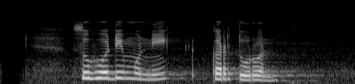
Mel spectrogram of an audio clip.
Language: Sundanese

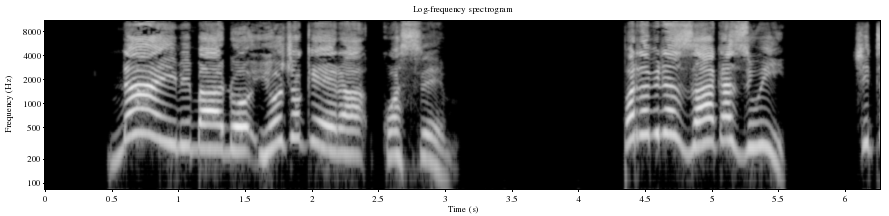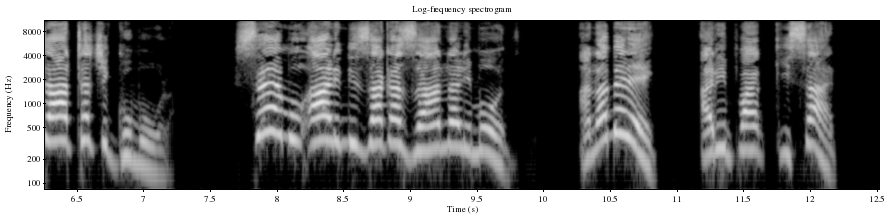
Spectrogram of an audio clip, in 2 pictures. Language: Nyanja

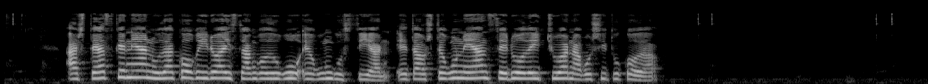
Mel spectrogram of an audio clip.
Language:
Basque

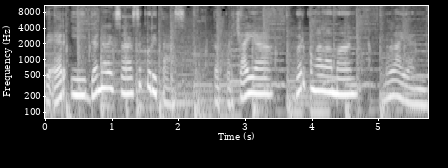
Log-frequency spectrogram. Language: Indonesian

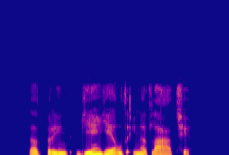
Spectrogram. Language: Western Frisian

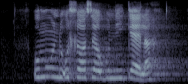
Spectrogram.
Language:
South Ndebele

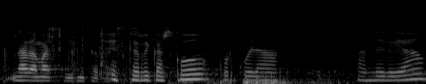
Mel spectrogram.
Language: Basque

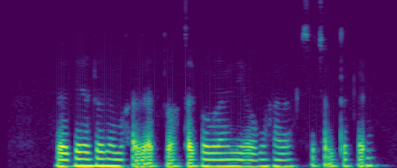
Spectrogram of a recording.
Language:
Pashto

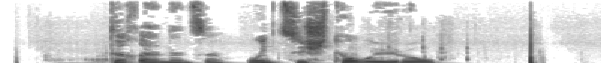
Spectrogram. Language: Abkhazian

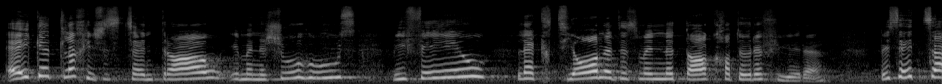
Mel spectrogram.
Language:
Swiss German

